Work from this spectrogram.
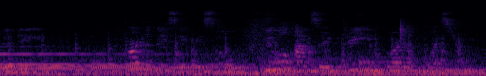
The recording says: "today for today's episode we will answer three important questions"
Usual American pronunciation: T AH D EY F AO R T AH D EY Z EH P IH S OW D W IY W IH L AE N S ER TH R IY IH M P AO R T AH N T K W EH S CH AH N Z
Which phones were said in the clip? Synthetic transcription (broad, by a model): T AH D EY F AO R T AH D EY S EH P IH S OW D W IY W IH L AE N S ER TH R IY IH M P AO R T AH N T K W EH S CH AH N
